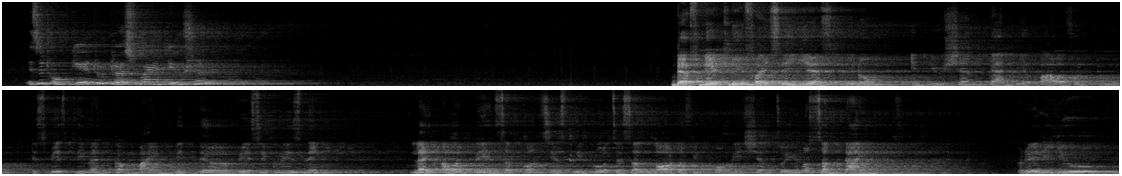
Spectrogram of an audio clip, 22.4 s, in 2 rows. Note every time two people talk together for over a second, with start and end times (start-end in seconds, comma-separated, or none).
none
